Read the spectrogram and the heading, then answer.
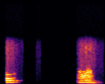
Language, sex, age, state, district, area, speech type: Assamese, male, 60+, Assam, Charaideo, urban, conversation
